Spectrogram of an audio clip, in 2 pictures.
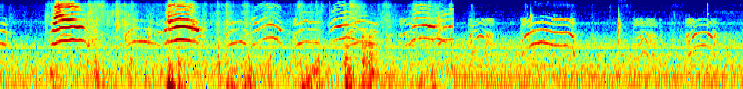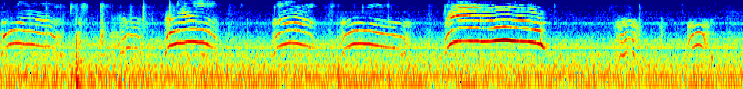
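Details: One-week-old foster kittens, rescued, umbilical cord still attached, indoors. A long run of high arched meows, loud bursts early, then a steadier series of quieter cries over a low hum.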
